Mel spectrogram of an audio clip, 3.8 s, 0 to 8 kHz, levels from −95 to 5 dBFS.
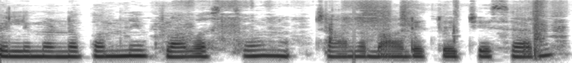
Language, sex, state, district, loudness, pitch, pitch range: Telugu, female, Telangana, Karimnagar, -19 LUFS, 220 Hz, 215-235 Hz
